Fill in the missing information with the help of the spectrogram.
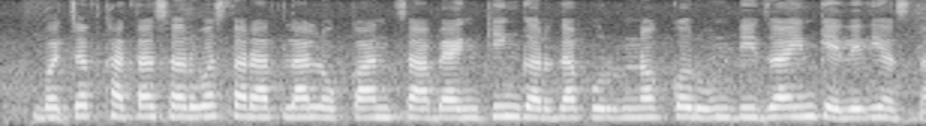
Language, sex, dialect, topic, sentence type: Marathi, female, Southern Konkan, banking, statement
